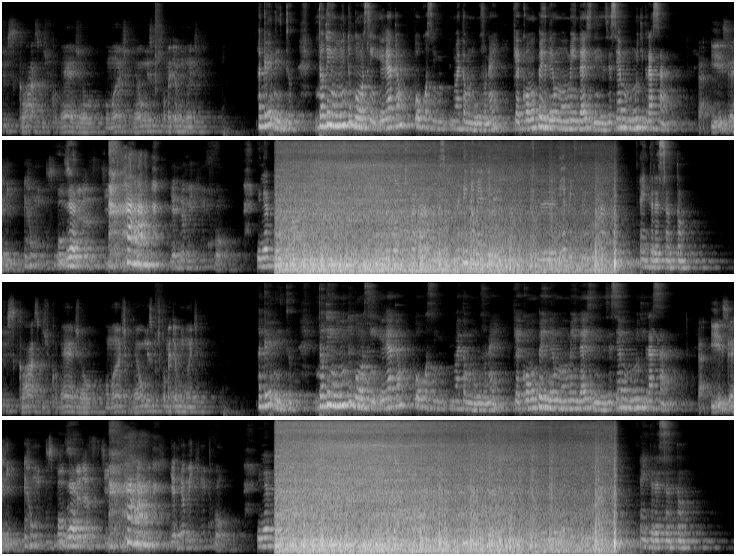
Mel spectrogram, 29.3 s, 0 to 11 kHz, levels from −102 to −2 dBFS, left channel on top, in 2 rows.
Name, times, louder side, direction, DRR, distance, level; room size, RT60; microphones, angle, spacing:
voice 1, 0.0-3.9 13.9-17.6 18.0-19.1, right 1 dB, 50° right, 2.1 m, -48 dB
voice 2, 5.1-13.4 15.7-16.3 16.8-17.8 19.5-25.0 25.3-27.0 27.4-28.3, left 2 dB, 60° left, 1.2 m, -36 dB
Train, 20.1-26.9, right 2 dB, 20° right, 0.4 m, -27 dB
14.0 x 7.0 x 8.3 m
head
